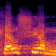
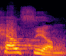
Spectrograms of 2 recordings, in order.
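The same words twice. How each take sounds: First: "ক্যালসিয়াম" with sh in the middle; mispronounced SH. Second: "ক্যালসিয়াম" with a clean s, kel-siam; corrected S sound. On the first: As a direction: say "ক্যালসিয়াম" as kel-SHIAM. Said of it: "উচ্চারণটা কিন্তু ভুল". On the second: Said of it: "এটার উচ্চারণ হচ্ছে". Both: Shown as a demonstration.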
